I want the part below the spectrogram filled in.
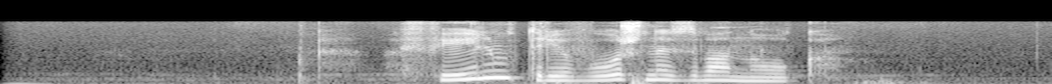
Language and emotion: Russian, neutral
